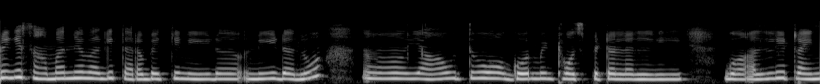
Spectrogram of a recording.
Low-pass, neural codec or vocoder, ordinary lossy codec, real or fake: 7.2 kHz; none; none; real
